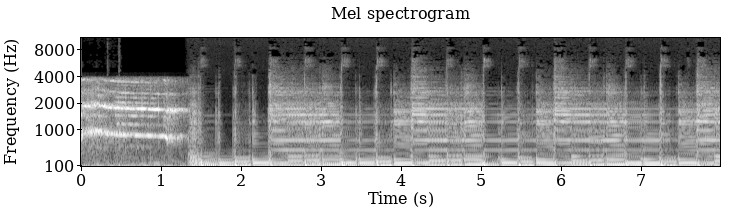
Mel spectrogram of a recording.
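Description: A short, loud rooster crow rings out at the very start, then gives way to loud, rhythmic band music with strumming and steady percussion.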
